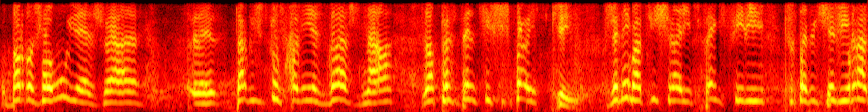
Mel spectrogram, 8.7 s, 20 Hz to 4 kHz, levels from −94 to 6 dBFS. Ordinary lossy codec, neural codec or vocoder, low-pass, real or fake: none; codec, 24 kHz, 1.5 kbps, HILCodec; 3.6 kHz; fake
